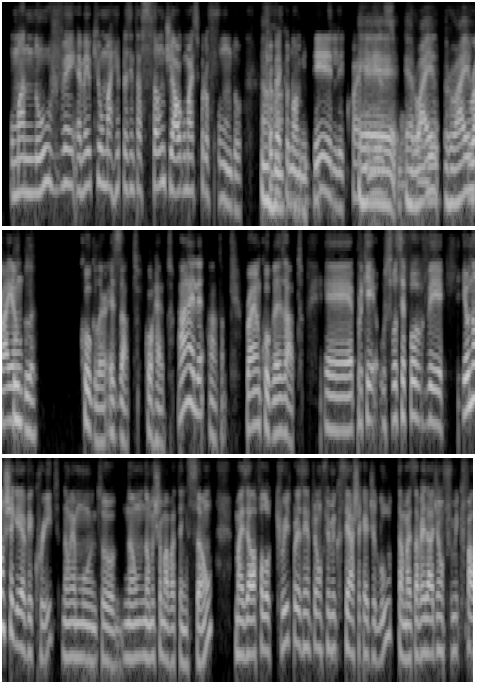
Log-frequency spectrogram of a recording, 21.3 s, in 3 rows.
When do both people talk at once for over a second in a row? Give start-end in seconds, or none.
5.3-6.6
